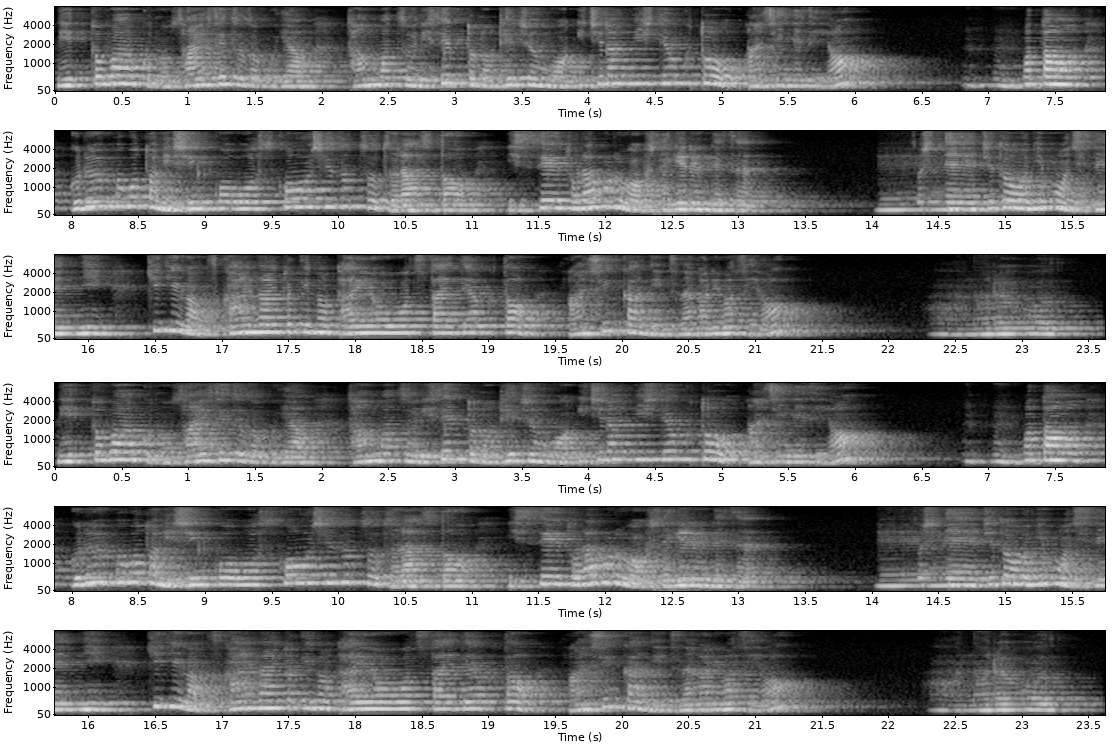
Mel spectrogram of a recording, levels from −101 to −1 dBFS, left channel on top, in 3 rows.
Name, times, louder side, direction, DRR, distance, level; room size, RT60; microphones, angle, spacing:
voice 1, 0.0-6.0 7.3-11.0 11.3-13.1 14.3-16.2 16.5-19.3 19.6-21.3, left 1 dB, 50° left, 2 dB, 3.6 m, -23 dB
voice 2, 6.8-7.2 14.0-14.7 22.3-23.2, equal, 20° right, -3 dB, 6.7 m, -28 dB
18.0 x 15.5 x 5.2 m, 1.1 s
head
